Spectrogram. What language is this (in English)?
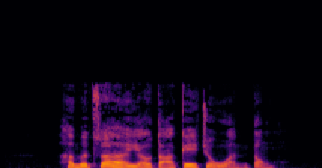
Cantonese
